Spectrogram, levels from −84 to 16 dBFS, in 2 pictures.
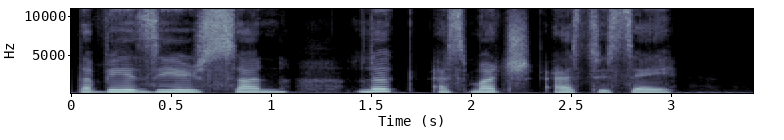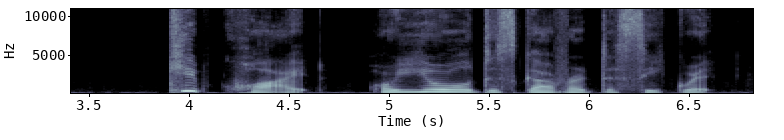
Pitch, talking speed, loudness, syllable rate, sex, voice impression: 220 Hz, 140 wpm, -19 LUFS, 4.1 syllables/s, female, feminine, adult-like, slightly relaxed, slightly powerful, bright, soft, halting, raspy, slightly calm, friendly, reassuring, slightly lively, kind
